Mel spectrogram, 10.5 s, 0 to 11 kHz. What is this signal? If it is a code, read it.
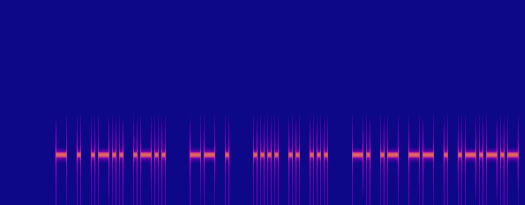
Morse code, heard as a keyed tone, about 17 wpm, 700 Hz. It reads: TELL ME HIS NAME.
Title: Sentences from Top 200 Words 17wpm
